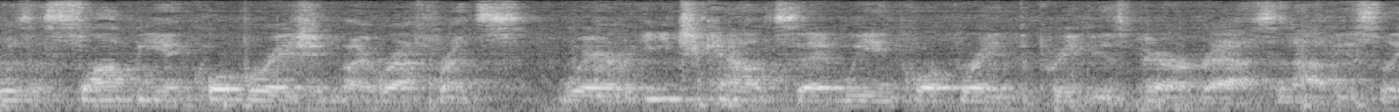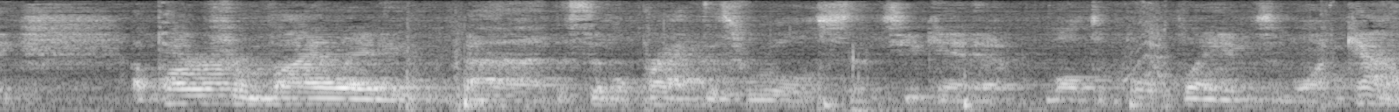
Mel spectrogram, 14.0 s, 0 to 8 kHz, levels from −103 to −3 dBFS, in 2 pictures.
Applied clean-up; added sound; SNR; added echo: none; Zipper (clothing); 15 dB; reverberation time 0.2 s.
